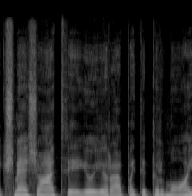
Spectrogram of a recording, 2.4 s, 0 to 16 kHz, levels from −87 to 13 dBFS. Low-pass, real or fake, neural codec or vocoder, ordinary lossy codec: 14.4 kHz; fake; codec, 44.1 kHz, 7.8 kbps, Pupu-Codec; MP3, 96 kbps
